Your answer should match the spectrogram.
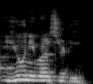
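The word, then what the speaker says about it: university: For example मैं कहता हूं अ यूनिवर्सिटी यूनिवर्सिटी में स्टार्ट का जो साउंड है वो यू का आ रहा है।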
